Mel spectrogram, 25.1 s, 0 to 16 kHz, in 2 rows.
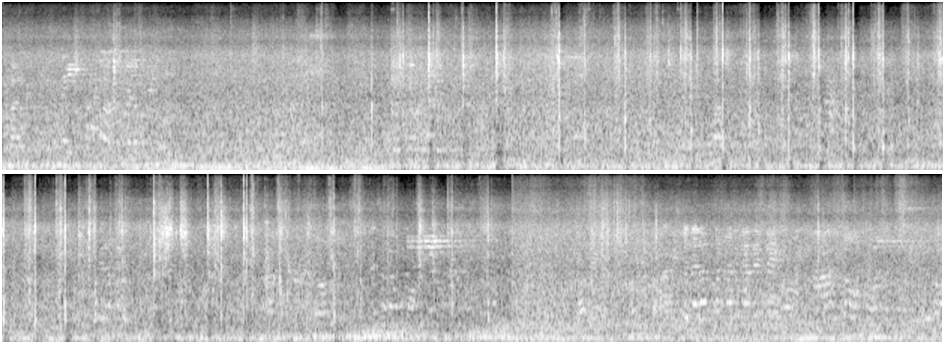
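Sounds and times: metal spoon scraping pot: 5.2 - 17.3.

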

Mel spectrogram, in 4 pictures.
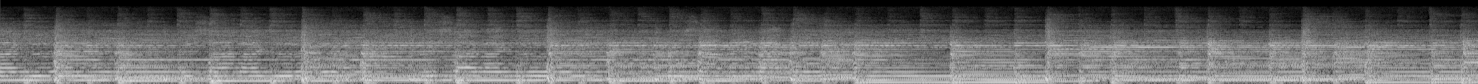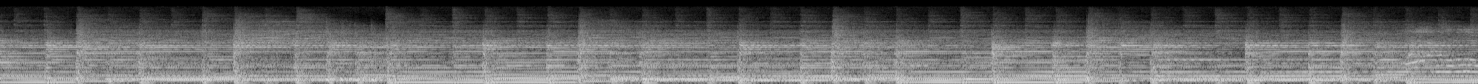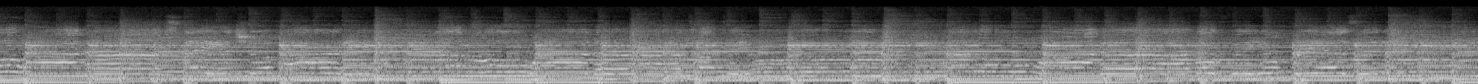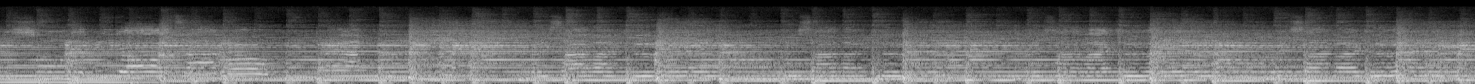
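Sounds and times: man singing: 0.0 - 9.5, 22.1 - 59.0
bass guitar: 0.0 - 59.0
drum beat: 0.0 - 59.0
electric guitar: 0.0 - 59.0.

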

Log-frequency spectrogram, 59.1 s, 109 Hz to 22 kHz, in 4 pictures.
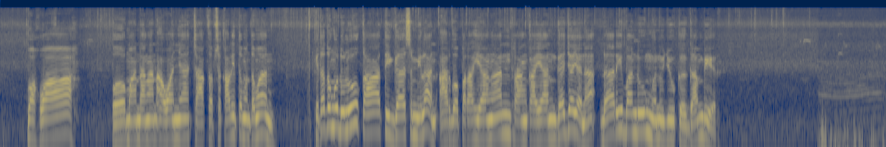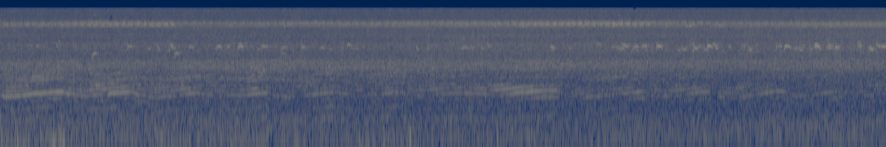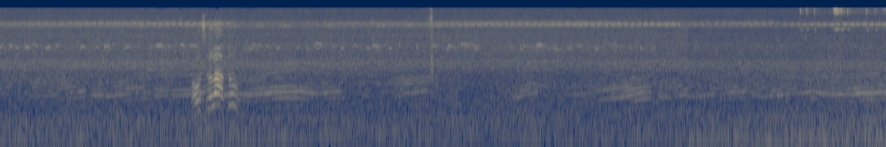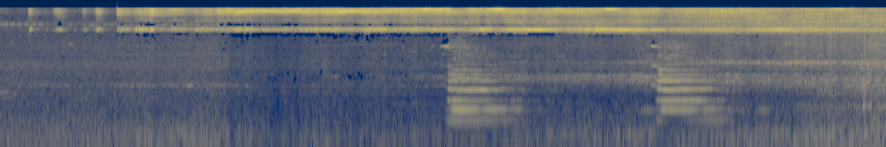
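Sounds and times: outdoor background noise: 0.0 - 59.0
wind buffeting microphone: 13.5 - 23.6
distant engine droning: 13.6 - 59.0
faint wavering hum: 38.1 - 49.6
faint bird chirps: 42.9 - 59.0.

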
